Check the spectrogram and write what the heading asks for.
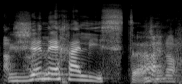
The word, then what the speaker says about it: généraliste: That's a French word that Americans mispronounce. Généraliste.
